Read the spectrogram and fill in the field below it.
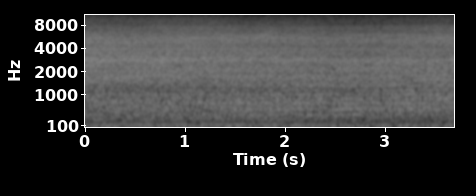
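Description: A TUI airliner departing Manchester Airport, heard as a steady, faint, distant broadband roar of jet engines with no other sounds.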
